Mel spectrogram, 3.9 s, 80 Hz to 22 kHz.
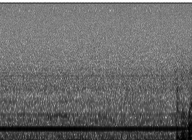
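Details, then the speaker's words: PYE Model 762 tube receiver during IF alignment with signal generator feeding in: steady pure whistle over faint hiss, pitch follows generator frequency; heterodyne from two close frequencies in the mixer, judged not a concern. "So there's a heterodyne in there too. Now that You have to have 2 frequencies in the mixer. Two close frequencies."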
